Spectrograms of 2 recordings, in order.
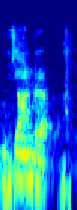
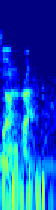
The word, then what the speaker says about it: genre: It is jaw, then n and r, a sound, not genre.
